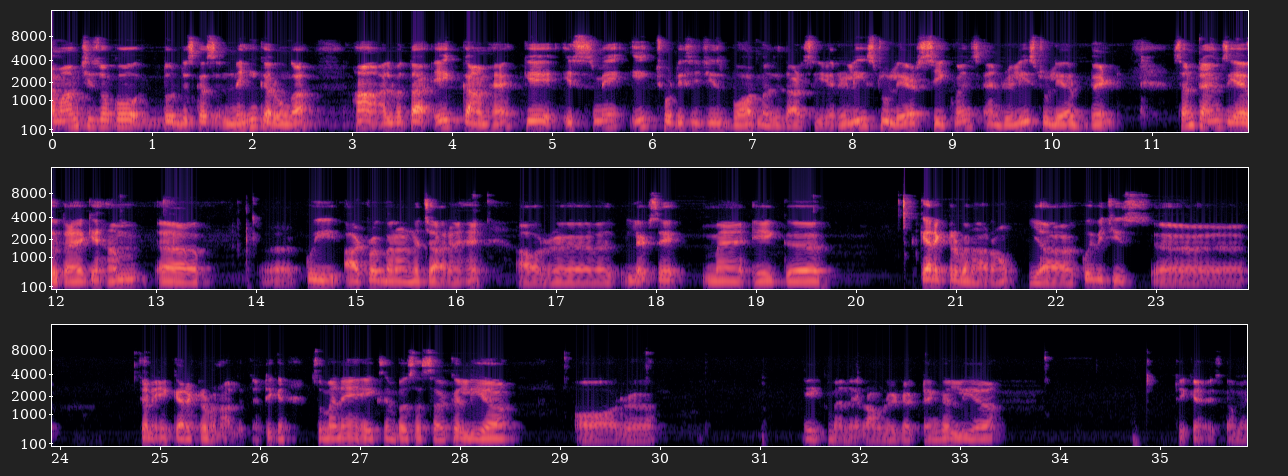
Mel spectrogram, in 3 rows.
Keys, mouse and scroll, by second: 11.4 click, 13.8 Delete, 16.1 click, 19.5-22.8 drag, 24.7 click, 27.4-31.6 drag, 31.6 Up.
